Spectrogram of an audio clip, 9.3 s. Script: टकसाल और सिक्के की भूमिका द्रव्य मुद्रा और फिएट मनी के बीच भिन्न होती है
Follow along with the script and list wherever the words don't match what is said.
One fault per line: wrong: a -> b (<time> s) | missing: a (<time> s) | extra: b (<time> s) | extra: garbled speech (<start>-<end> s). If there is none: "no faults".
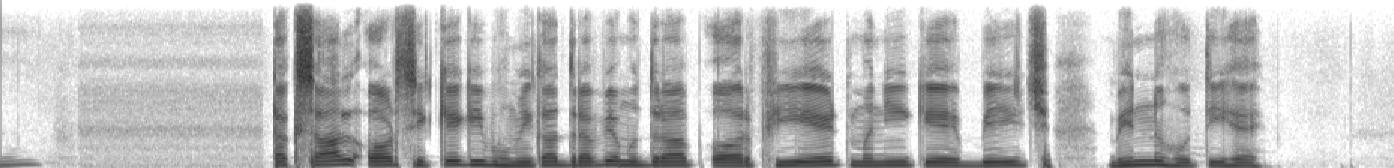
no faults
